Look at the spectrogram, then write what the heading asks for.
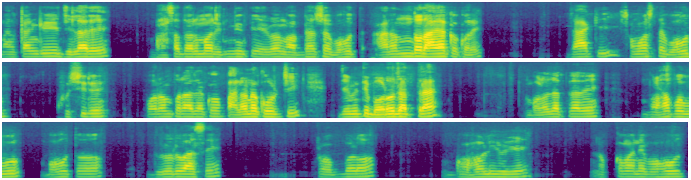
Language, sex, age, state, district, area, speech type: Odia, male, 30-45, Odisha, Malkangiri, urban, spontaneous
